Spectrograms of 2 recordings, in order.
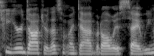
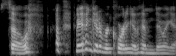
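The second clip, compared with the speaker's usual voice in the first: plain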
